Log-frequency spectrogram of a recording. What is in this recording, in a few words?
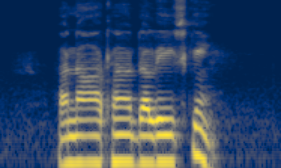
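"anatlvdalisgi", Cherokee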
